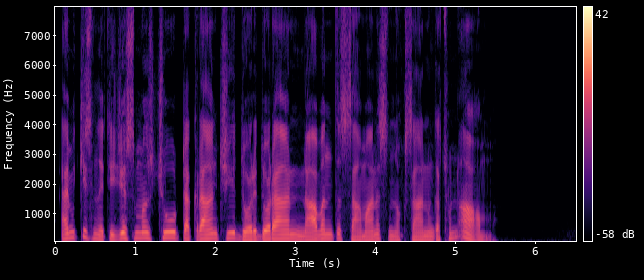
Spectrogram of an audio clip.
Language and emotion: Kashmiri, neutral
